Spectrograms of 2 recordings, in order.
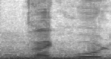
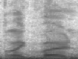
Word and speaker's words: Drakwald: choisi le nom, c'est que Dragval ça se prononce quasiment dans toutes les langues facilement. Dragwald en anglais, Dragwald en français, en allemand pareil, Dragwald.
